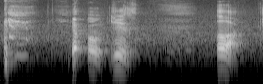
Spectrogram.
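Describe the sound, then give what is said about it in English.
A person clears their throat harshly after a hair gets stuck in it, giving a few rough, loud bursts of coughing and hacking separated by short pauses. “something got in my throat. That was gross. What the hell? Piece of hair.”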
